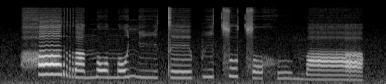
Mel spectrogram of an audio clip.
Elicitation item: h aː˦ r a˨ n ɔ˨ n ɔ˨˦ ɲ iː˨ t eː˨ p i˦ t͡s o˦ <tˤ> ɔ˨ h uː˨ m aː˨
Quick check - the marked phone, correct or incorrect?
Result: incorrect: t͡s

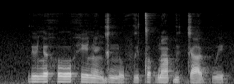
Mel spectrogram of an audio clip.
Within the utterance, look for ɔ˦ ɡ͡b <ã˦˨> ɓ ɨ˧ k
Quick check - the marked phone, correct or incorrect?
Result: incorrect: ã˦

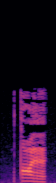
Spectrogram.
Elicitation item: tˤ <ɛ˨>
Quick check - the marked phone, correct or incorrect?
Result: incorrect: ɛ˦˨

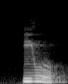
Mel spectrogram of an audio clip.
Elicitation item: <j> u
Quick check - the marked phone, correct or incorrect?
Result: correct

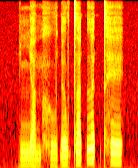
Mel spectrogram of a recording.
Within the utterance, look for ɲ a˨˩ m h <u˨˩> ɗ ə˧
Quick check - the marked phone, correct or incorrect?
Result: correct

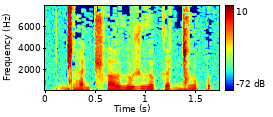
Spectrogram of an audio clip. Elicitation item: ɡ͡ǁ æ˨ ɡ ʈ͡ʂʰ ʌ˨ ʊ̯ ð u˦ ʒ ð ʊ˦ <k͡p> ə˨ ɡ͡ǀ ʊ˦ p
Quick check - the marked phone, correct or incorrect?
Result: incorrect: k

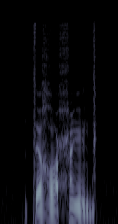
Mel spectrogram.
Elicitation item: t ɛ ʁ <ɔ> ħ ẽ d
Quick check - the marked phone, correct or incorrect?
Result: correct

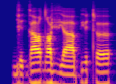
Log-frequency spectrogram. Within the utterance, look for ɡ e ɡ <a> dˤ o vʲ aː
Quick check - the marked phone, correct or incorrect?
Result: incorrect: aː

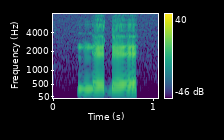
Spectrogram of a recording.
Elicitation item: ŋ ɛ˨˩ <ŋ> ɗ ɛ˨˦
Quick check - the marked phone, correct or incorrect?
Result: incorrect: none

